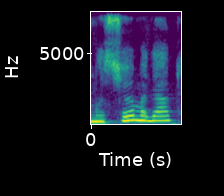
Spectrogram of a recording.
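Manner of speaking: polite waiter's question, rising at the end; rising question tune. Shown as a demonstration. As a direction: ask "Madame" with a rising tune. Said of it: "แต่แค่ขึ้นเสียงสูง".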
